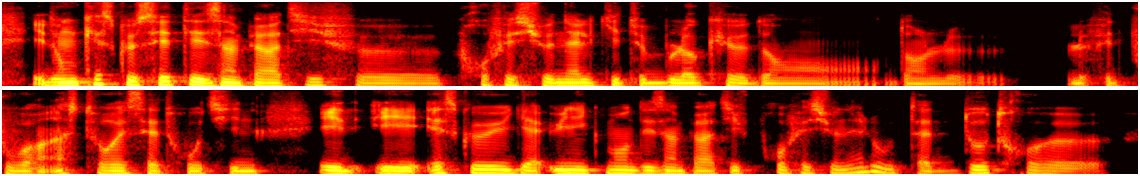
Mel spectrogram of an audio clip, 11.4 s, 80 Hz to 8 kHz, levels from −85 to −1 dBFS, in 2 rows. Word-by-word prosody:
Et - - +2
donc, 115 +1 +7
qu'est-ce 160 +5 +3
que 140 -5 +5
c'est, 130 +1 +7
tes 110 -4 +6
impératifs, 105 +2 +1
heu, 95 -1 -6
professionnels, 105 -1 +1
qui 105 -1 -3
te 105 - -5
bloquent, 100 +1 0
heu, 95 - 0
dans 90 -1 -8
dans 90 -1 -8
le 90 -1 -12 0.3
le - - -6
fait - - -9
de 100 - -12
pouvoir 100 -4 -3
instaurer 105 0 -1
cette 105 -1 -2
routine? 100 0 -4 0.3
Et 115 -2 +6
d 100 - -4
et 105 0 +3
est-ce 120 0 0
qu'il 125 -2 +2
y 110 - +2
a 105 - 0
uniquement 115 0 +2
des 110 -1 -2
impératifs 105 +1 -4
professionnels 120 +7 -4
ou 140 - -3
tu 120 - -15
as 95 - -2
d'autres, 115 +4 -4
heu, 95 -2 -9
105 Hz, 205 wpm, -24 LUFS, 100-115 Hz, 0.3 s, donc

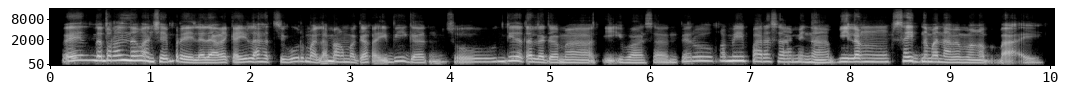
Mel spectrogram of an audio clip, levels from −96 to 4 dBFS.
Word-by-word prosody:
Eh, 290 +4 +3
natural 305 +1 +5
naman 300 -5 +5
siyempre 220 -5 0
lalaki 170 +2 0
kayo 210 - +1
lahat 215 -1 -1
siguro 220 +5 -3
malamang 215 +1 +1
magkakaibigan, 205 +2 -3
so 220 -1 -5
hindi 260 +4 +2
na - - -8
talaga 185 -4 -1
maiiwasan, 165 - -3
pero 270 +1 -1
kami 275 +1 +4
para 235 -2 -4
sa'min 215 -3 -3
ha 170 -3 +1
bilang 225 0 +1
side 270 0 +2
naman 215 -3 0
naming 180 -1 -2
mga 165 -1 -1
babae. 85 +1 -6
215 Hz, 155 wpm, -22 LUFS, 180-245 Hz, -, natural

